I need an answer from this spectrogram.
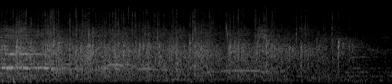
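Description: Audience applause at a live show: dense, steady clapping from many hands that gradually thins out over a few seconds.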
